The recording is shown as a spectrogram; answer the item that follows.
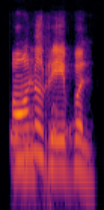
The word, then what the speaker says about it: honorable: an honest man not honest we speak honest honorable are not hard okay h-o-u-r is spelled r honorable h-o-n-o-u-r-a-b-l-e honorable it's not honorable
